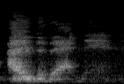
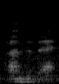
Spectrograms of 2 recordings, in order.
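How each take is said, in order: First: Low, slow whispered hero voice; Batman whisper. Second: Said in the usual way. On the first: Pretend. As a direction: rasp it out like a brooding vigilante. Batman voice, then repeated.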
